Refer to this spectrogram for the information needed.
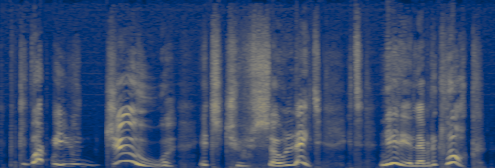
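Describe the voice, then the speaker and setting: A woman's voice: extremely high pitch, sing-song, measured pace, dry recording, clean studio sound, exaggerated voice. A woman playing an anxious, demanding bedridden wife in 1940s radio play style, with fretful, stammering, melodramatic delivery. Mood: flustered.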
